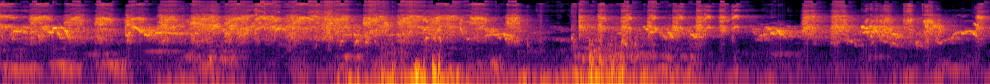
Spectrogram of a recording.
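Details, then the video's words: Loud, bright parakeet chirping fills a summer scene: rapid twittering chatter, a short dip around the middle, then more fast warbled notes, with a low flutter beneath. "Parakeets Chirping Sounds"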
